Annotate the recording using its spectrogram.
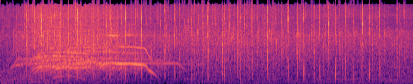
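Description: Theatre audience cheering with long held whoops for a few seconds, then applauding, the clapping thinning to scattered claps.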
